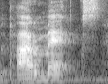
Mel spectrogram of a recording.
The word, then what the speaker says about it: Potomac: Real Housewives of Potomac, the Potomacs.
